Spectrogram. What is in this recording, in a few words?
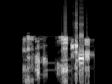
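Raleigh Police North District Tactical; wake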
